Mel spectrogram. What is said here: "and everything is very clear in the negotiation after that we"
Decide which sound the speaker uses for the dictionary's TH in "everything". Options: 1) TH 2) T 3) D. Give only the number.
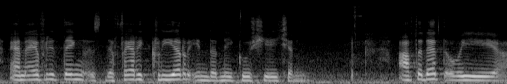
2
